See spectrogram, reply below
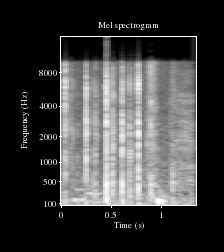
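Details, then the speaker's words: Series of sharp, dry clicks as a patient bends a replaced knee; the plastic and metal components clicking is normal function after knee replacement. "that's what happens when you're bending your knee the plastic and the metal click that's the way it's supposed to function"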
